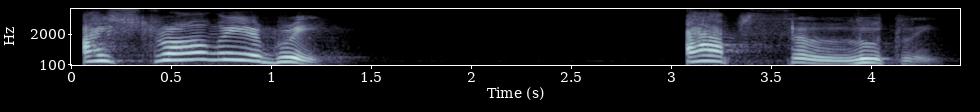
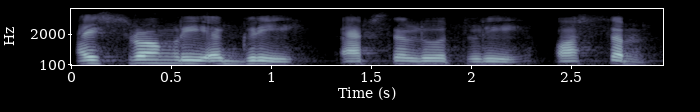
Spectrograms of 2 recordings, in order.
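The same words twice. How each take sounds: First: "strongly" punched high and loud, meaning it; really mean "I strongly agree", stress "strongly" up high; lively intonation. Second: "I strongly agree" said low, quiet and monotone; flat robot read, "strongly" with no lift at all. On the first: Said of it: "Speaking is using intonation". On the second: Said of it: "You cannot speak like robots". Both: Shown as a demonstration.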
